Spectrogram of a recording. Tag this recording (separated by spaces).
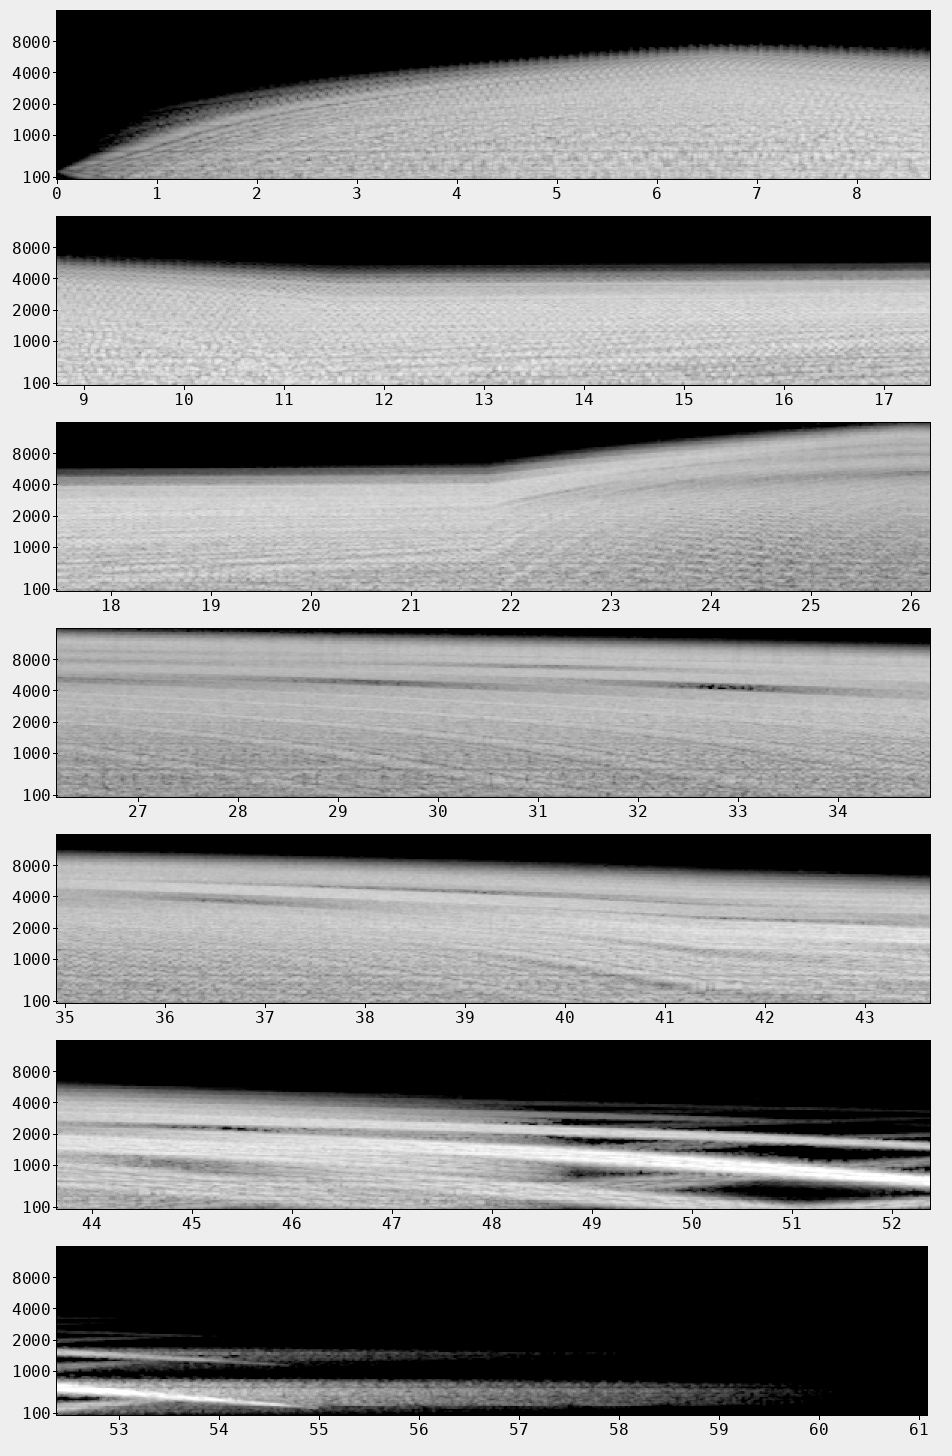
fm pulses effect space electronic synth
